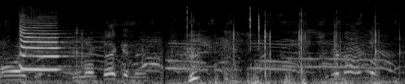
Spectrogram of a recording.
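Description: A short air horn blast a fraction of a second in, followed by players' voices talking in the background.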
